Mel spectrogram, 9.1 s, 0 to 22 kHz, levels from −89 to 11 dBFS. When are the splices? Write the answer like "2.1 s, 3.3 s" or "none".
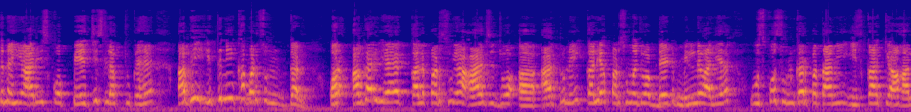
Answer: none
